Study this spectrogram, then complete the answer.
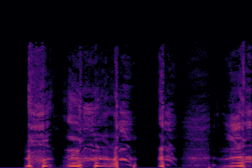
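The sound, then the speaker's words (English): A man coughs violently as the air burns his lungs, in a series of harsh, rasping bursts, fairly loud, with brief gasping pauses between fits and no talking. “But the air burned his lungs and he violently coughed.”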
